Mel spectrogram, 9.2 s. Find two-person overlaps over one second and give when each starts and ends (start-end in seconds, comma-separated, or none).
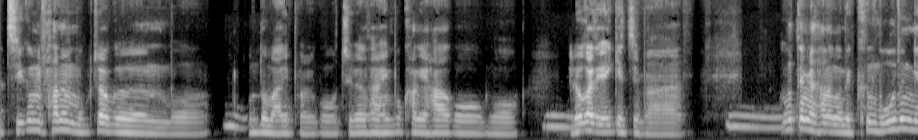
none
